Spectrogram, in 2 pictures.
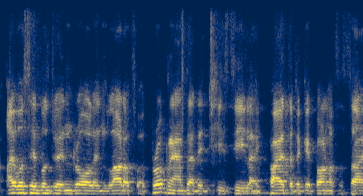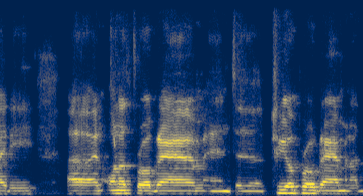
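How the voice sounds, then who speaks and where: A man from Sri Lanka speaks as a student panelist, pausing often with fillers and restarting his sentences. His voice sits at a middling pitch. The sound is dull and lo-fi, like a video call. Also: a bit bright. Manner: halting, many fillers and restarts. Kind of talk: panel discussion answer.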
